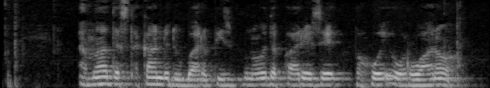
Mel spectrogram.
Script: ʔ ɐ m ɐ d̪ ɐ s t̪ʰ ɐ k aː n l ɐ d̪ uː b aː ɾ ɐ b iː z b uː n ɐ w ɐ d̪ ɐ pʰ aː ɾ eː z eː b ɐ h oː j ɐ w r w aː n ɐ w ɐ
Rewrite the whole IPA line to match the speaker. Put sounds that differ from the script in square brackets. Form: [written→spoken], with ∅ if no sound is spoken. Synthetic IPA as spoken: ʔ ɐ m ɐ d̪ ɐ s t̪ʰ ɐ k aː n l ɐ d̪ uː b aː ɾ ɐ b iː z b uː n ɐ w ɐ d̪ ɐ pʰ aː ɾ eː z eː b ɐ h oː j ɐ w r w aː n ɐ w ɐ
